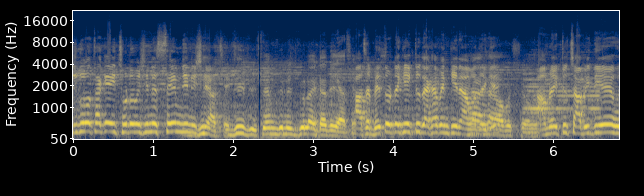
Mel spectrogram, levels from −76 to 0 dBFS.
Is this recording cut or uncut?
uncut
